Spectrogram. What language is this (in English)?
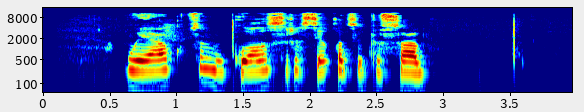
Abkhazian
